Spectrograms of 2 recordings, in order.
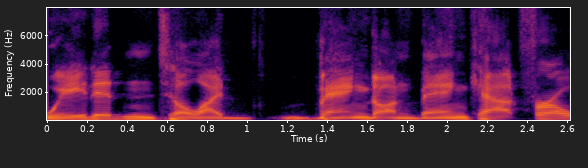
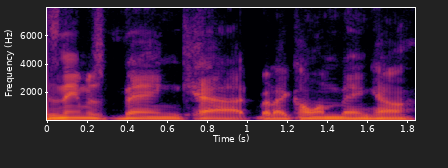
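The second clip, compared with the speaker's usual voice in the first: ordinary talk, nothing marked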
